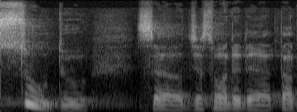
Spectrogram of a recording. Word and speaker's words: Sudu: those that were wondering and correct pronunciation is Sulu so just wanted to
